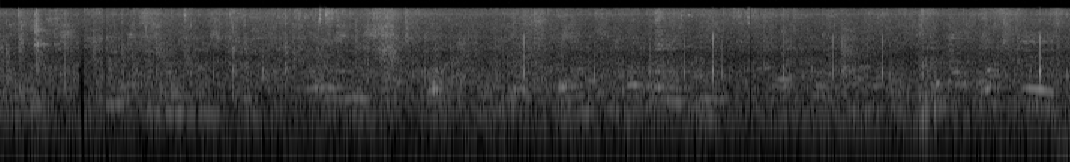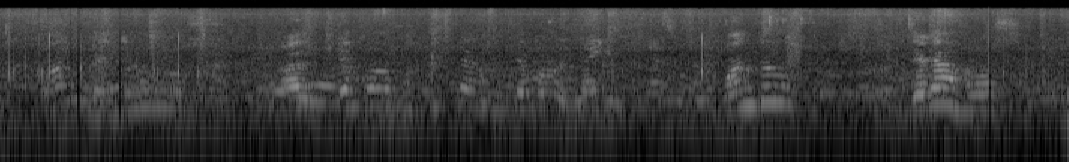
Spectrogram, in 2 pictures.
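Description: Men and women chat nearby in a busy open-air crowd.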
